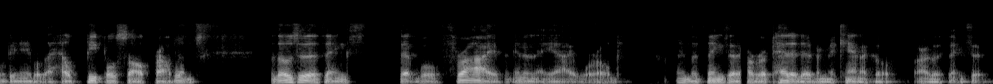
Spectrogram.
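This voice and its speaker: A man's voice: extremely low pitch, dark tone, slightly rough, no room sound, dull audio. A man talking casually as a podcast guest, explaining his views earnestly with examples. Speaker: security company worker.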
